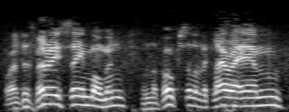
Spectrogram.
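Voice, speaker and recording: A man's voice: on the high side, animated, racing, close to an everyday voice. A man narrating a 1940s radio serial in a dramatic style. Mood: suspenseful. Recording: muffled old radio recording with faint noise.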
